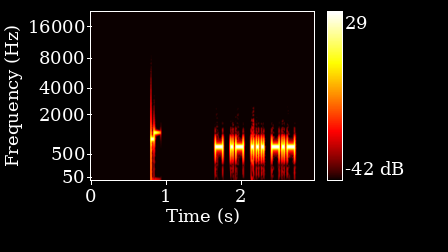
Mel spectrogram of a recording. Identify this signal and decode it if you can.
Morse code, heard as a keyed tone, about 36 wpm, 700 Hz. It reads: TASK
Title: Sentences from Top 1100 Words - New Word Drill Alt - 35wpm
